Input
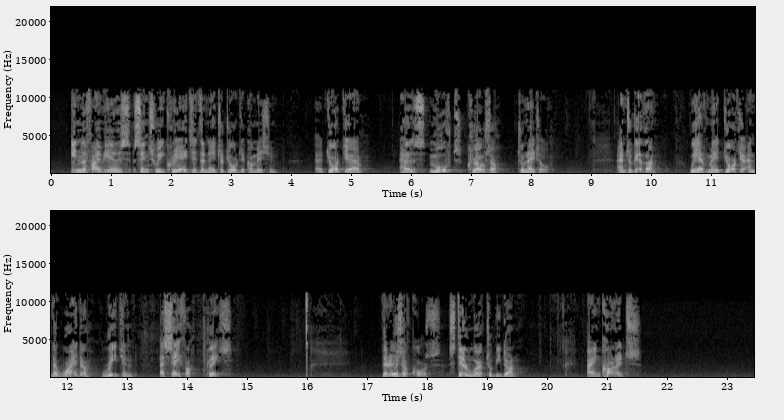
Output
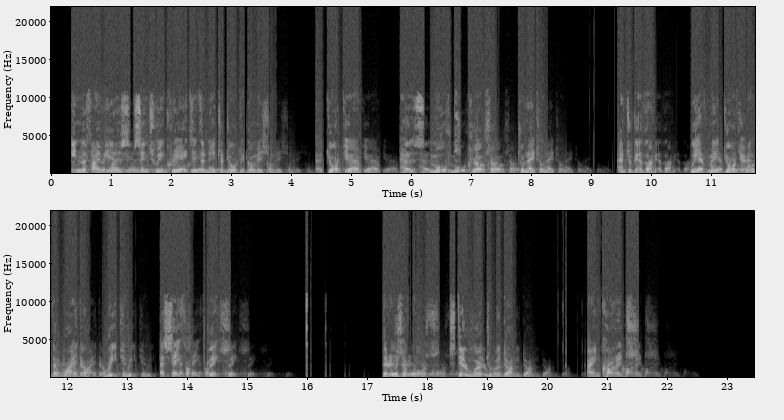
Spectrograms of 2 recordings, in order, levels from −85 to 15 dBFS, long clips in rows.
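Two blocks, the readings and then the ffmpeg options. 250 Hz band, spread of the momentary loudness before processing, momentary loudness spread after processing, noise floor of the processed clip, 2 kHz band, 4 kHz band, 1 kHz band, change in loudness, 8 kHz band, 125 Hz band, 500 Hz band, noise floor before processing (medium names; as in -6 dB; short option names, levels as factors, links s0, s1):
+3.0 dB, 12 LU, 13 LU, under -85 dBFS, +2.0 dB, +1.5 dB, +2.5 dB, +2.0 dB, +1.5 dB, +3.0 dB, +2.5 dB, -59 dBFS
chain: -filter_complex "[0:a]acrusher=bits=5:mix=0:aa=0.000001,asplit=2[s0][s1];[s1]adelay=319,lowpass=f=820:p=1,volume=0.631,asplit=2[s2][s3];[s3]adelay=319,lowpass=f=820:p=1,volume=0.29,asplit=2[s4][s5];[s5]adelay=319,lowpass=f=820:p=1,volume=0.29,asplit=2[s6][s7];[s7]adelay=319,lowpass=f=820:p=1,volume=0.29[s8];[s0][s2][s4][s6][s8]amix=inputs=5:normalize=0,volume=1.19"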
